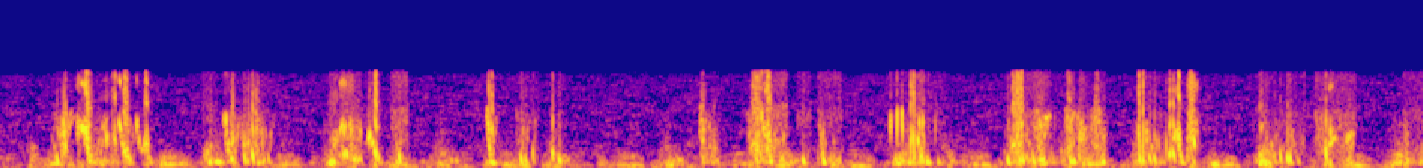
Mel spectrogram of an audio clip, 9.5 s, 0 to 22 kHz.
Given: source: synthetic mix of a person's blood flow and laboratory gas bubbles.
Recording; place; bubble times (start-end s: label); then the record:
Doppler ultrasound of blood flow; precordium
0.33-1.04 s: bubbles
1.34-1.82 s: bubbles
2.15-2.56 s: bubbles
2.60-2.72 s: bubbles
3.21-3.33 s: bubbles
3.43-3.58 s: bubbles
3.65-3.77 s: bubbles
4.65-4.79 s: bubbles
4.96-5.25 s: bubbles
5.31-5.40 s: bubbles
5.43-5.62 s: bubbles
5.88-6.29 s: bubbles
6.67-7.39 s: bubbles
7.54-8.00 s: bubbles
8.34-8.69 s: bubbles
8.75-9.04 s: bubbles
9.33-9.49 s: bubbles
From the record:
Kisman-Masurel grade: 243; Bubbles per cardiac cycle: several, 3 to 8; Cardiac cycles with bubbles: 100%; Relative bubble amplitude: loud (0.450 to 0.775); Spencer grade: 3 (all of the cardiac periods contain showers or single bubble signals, but not dominating or overriding the cardiac motion signals); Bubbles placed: anywhere in the cardiac cycle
